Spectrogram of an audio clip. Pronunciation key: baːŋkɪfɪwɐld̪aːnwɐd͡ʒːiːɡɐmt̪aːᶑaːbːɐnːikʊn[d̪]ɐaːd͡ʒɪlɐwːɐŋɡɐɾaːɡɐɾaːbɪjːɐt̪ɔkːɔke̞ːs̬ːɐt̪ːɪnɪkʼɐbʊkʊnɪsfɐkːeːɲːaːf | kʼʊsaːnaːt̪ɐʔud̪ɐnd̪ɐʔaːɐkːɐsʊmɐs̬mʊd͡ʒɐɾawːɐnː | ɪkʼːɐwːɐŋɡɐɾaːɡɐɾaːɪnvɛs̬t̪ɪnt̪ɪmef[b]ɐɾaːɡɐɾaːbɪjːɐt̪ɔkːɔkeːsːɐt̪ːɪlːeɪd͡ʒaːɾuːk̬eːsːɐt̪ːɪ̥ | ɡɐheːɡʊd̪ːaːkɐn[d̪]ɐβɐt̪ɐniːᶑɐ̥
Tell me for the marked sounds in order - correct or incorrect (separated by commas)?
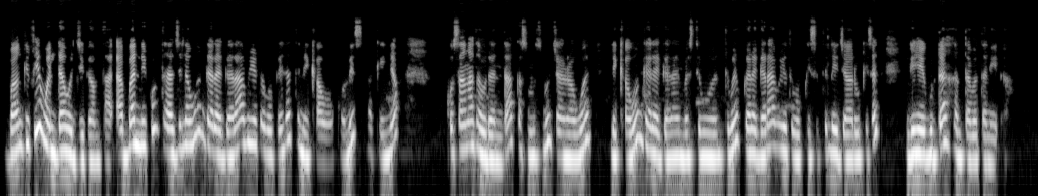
incorrect, incorrect, incorrect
